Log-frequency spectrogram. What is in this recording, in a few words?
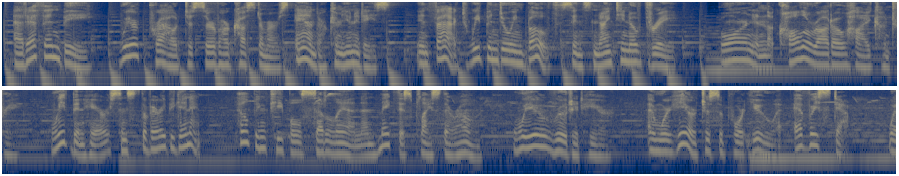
Radio and TV, voiceover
